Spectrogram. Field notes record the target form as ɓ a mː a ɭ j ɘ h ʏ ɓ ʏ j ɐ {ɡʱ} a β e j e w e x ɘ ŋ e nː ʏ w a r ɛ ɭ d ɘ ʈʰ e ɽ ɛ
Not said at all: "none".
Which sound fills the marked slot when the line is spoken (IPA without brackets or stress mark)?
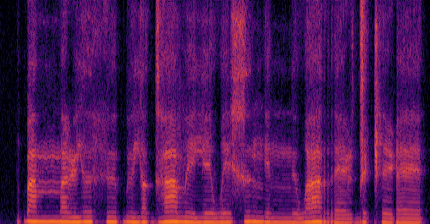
ɡʱ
